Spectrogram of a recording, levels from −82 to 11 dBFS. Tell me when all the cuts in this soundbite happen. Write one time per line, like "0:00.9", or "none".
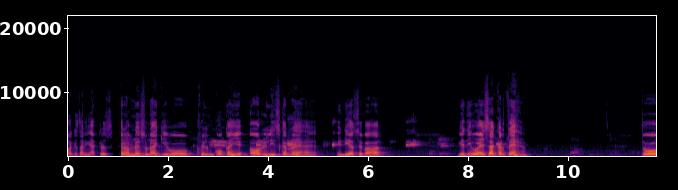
0:01.1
